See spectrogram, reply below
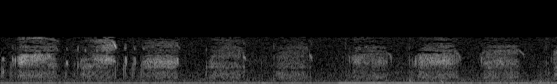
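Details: Barn owls at Audubon Starr Ranch, California, mating on a porch: a rhythmic run of quiet, wheezy hissing bursts, about one and a half per second. The first few are a little brighter and rougher.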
